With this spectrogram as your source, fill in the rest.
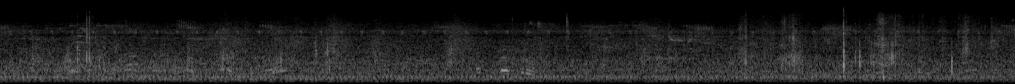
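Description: A baby macaque squeaks.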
